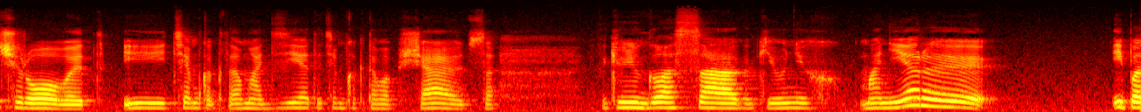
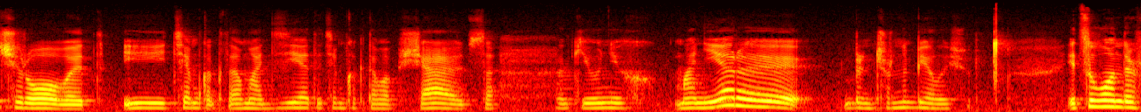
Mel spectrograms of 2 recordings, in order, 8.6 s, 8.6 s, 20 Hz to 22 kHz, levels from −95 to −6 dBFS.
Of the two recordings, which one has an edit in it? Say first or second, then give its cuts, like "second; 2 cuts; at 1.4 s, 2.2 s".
second; 2 cuts; at 4.2 s, 6.3 s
